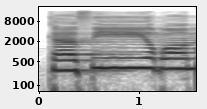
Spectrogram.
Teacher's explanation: Katsiran. Huruf ra dibaca secara tafkhim karena ra berharokat fathah tanwin, maka ra dibaca dengan tebal.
